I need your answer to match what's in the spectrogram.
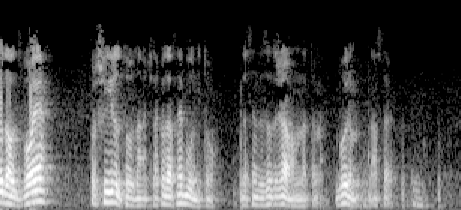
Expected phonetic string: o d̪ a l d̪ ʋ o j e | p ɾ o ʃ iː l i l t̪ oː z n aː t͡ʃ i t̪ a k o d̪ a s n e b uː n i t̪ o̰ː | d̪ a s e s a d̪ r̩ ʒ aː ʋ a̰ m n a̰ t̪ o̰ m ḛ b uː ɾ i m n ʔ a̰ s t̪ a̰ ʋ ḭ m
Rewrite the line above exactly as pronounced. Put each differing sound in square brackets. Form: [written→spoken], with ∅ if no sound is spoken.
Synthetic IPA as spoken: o d̪ a l d̪ ʋ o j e | p ɾ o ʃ iː [l→ɾ] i l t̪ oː z n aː t͡ʃ i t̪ a k o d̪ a s n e b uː n i t̪ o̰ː | d̪ a s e [s→z] a d̪ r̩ ʒ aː ʋ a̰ m n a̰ t̪ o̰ m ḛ b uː ɾ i m n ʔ a̰ s t̪ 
